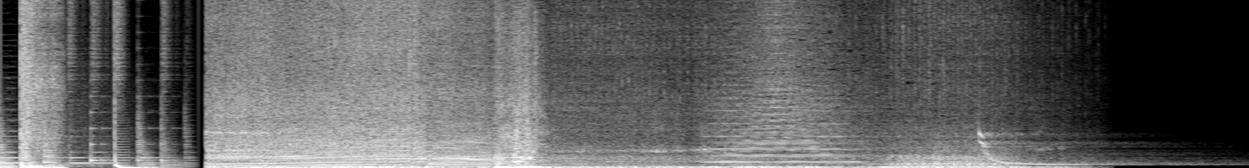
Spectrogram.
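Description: Electronic music with a heavy beat stops about a second in, and a car sound effect for the logo takes over: an engine revving and passing by, its pitch rising then falling with the loudest moment about two seconds later, then a single falling tone as it fades out shortly before the end.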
